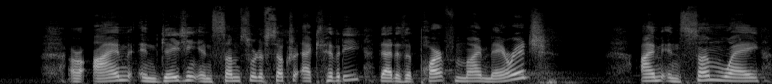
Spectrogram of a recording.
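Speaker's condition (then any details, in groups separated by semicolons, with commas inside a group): No condition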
